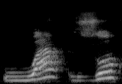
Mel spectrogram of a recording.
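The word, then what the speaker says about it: oiseaux: A gente não viu que essa palavra, a gente pronuncia uazo. Vou escrever aqui para vocês. Eu escreveria assim em português. Uazo. Uazo. Uazo, que significa pássaro. Uazo. Eu escrevo com O-I-S-E-A-U-X. Tem 7 letras, mas eu pronuncio 2 sílabas.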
